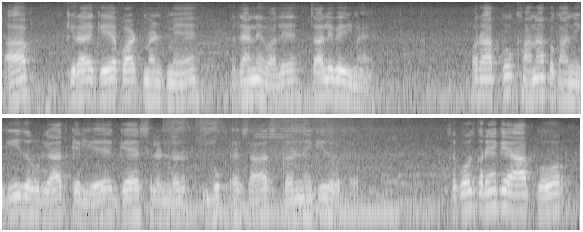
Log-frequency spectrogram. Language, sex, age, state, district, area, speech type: Urdu, male, 60+, Uttar Pradesh, Muzaffarnagar, urban, spontaneous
